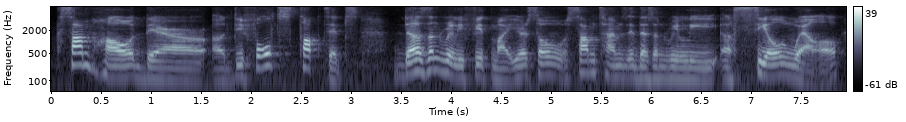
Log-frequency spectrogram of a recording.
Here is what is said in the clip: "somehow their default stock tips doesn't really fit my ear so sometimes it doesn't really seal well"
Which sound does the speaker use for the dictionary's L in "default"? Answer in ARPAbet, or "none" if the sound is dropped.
L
